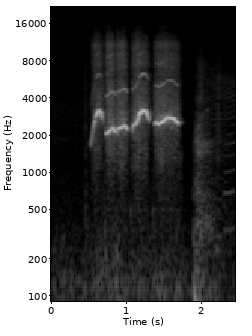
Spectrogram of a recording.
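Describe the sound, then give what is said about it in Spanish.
A person whistles at a national football team dressed in white, a quick run of five sharp, high notes with a slight wavering pitch, loud, like a catcall, followed by a brief soft rustle. “Y le dice, viene una selección vestida de blanco y le chiflan.”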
